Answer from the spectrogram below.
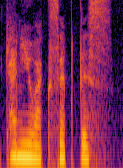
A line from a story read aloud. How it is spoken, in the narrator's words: the void whispered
